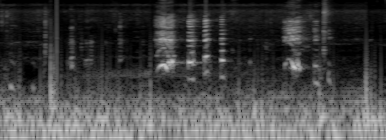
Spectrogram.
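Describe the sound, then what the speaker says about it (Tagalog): A duck squawks in loud, harsh bursts with flapping and scuffling close by while it is being caught outdoors on a planting plot, and a person makes brief sounds nearby. "Ay, ang hirap bulutin ng pato."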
